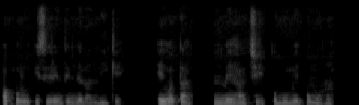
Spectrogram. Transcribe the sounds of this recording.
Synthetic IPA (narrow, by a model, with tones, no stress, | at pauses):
ɔ˦pʊ˨ɾʊ˨ʔi˦si˦ɾɪ˨n̩˦dɪ˦n̩˦ne˦na˨n̩˦ni˨˦ke˦ | ɪ˦ɣɔ˨ta˦ | m̩˦me˦ɦa˨t͡ʃi˦o˨mu˨me˦ʊ˦mʊ˨ɦa˦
